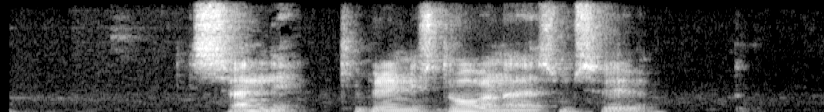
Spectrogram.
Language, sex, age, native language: Icelandic, male, 30-39, Icelandic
